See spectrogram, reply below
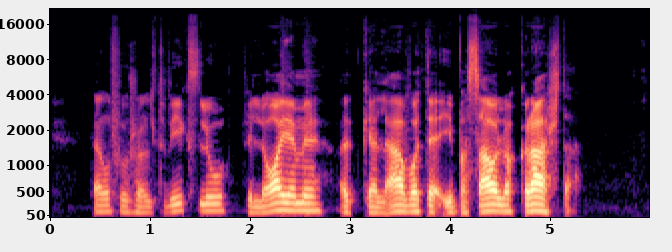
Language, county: Lithuanian, Vilnius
